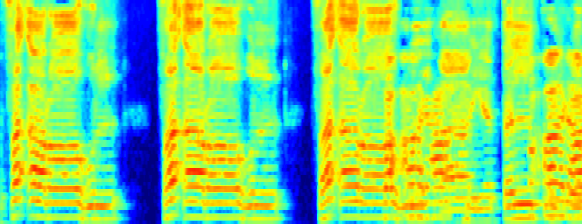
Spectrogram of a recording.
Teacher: आ को नहीं खींचना है। आ हरकत वाला है ना, मुतहरिक है ना वो, जी जी मुतहरिक को जी नहीं खींचते।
